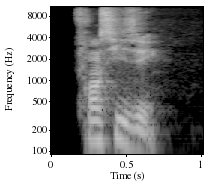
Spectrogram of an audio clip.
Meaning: to Frenchify
- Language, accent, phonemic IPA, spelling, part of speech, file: French, France, /fʁɑ̃.si.ze/, franciser, verb, LL-Q150 (fra)-franciser.wav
